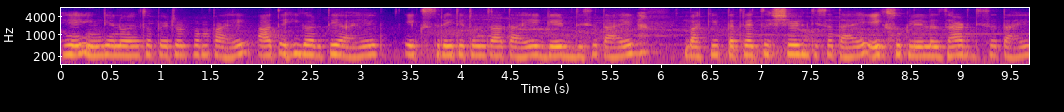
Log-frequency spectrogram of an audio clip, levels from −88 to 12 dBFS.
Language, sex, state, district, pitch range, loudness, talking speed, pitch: Marathi, female, Maharashtra, Solapur, 210-225 Hz, -17 LUFS, 180 wpm, 215 Hz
